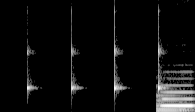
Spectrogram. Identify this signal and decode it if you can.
There is no code.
